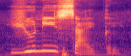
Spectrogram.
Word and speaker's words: unicycle: we put a here a unicycle again the sound creates you that's why we put here a in this picture you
